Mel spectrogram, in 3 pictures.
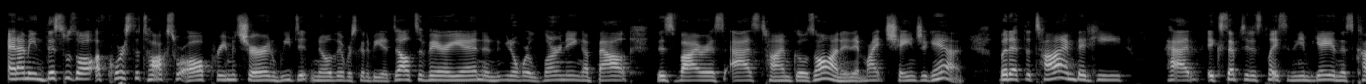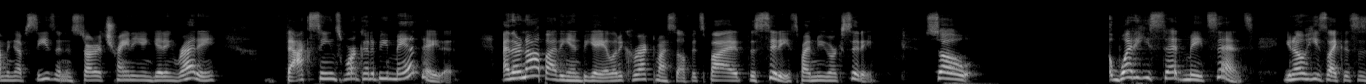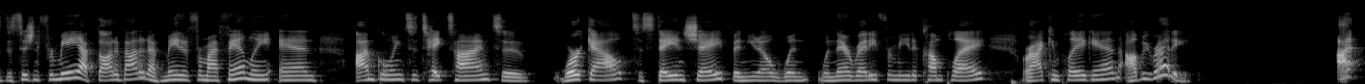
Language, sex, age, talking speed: English, female, 20-39, 220 wpm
